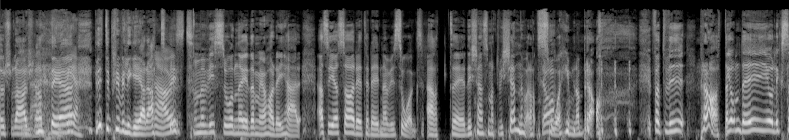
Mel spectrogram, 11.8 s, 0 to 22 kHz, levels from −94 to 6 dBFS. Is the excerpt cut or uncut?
cut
